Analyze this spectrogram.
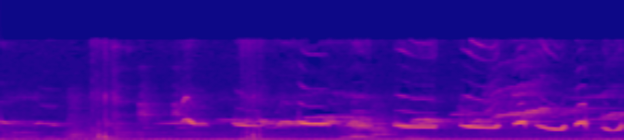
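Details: Male common iora in a cage, worked up by a rival male and a female, gives quick looping whistles and warbles after some quieter background chatter.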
